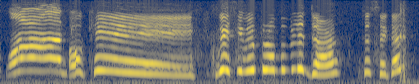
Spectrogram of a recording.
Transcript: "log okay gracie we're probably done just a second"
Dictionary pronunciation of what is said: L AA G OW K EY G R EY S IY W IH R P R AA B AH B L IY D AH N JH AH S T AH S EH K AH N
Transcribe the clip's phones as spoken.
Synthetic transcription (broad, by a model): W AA OW K EY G EY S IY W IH L P R AA B AH B L IY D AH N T AH S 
